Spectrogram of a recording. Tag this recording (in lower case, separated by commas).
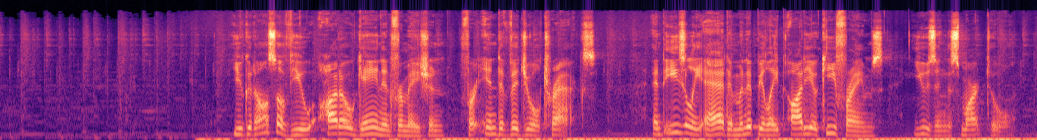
music, speech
